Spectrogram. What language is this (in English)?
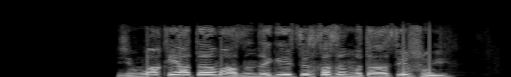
Yidgha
